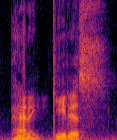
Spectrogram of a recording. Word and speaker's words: Panagidis: Is it Panagidis? Very good. Bingo. That's Fill in the blank. we all say it the American way. It's obviously a Greek last name, but that is the American pronunciation.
